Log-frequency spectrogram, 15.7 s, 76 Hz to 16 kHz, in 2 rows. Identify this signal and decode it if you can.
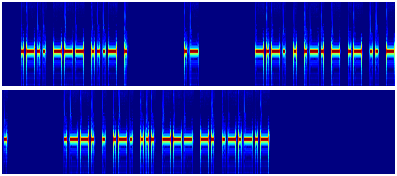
Morse code, heard as a keyed tone, about 22 wpm, 700 Hz. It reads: LOVE A CERTAIN PERSON.
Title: 3x Word-Spacing - Sentences from Top 500 Words - 22wpm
